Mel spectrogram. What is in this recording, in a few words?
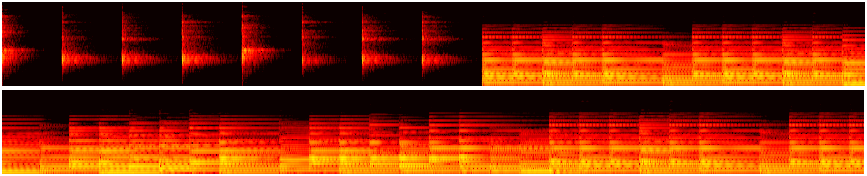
jingle bells, recorder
